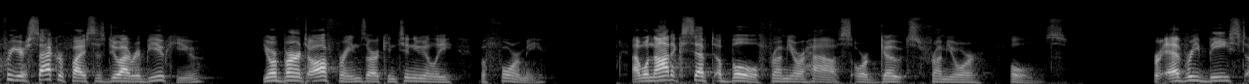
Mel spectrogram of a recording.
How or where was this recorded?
large echoing room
